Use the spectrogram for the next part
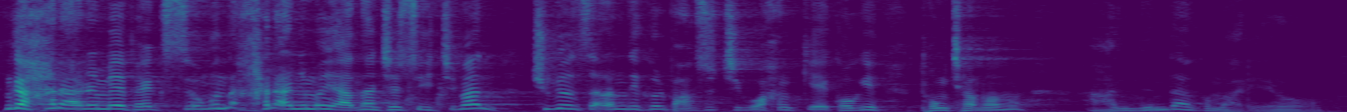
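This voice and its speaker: A middle-aged man preaching a sermon to young people in a convention hall, telling stories with loud stresses and soft asides. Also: high-pitched, fast talker, creaky. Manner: animated storytelling, swinging from loud emphasis to soft asides. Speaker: pastor.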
